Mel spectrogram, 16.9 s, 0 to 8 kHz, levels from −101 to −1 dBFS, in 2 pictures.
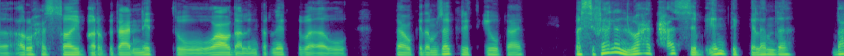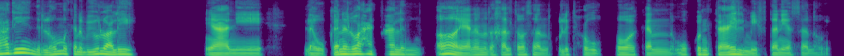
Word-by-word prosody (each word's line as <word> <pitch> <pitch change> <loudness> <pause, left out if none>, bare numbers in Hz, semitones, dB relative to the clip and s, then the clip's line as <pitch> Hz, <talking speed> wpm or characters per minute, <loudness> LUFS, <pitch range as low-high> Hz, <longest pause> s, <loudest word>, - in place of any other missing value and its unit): أروح 105 +2 -1
السايبر 100 -2 +2
بتاع 95 +1 +2
النت 100 +4 -1 0.2
وأقعد 95 +2 +3
على 85 - +1
الإنترنت 100 +4 -4
بقى 90 -3 -1
وبتاع 90 +3 -6
وكده، 100 +2 -2
مذاكرة 120 0 0 0.2
إيه 110 - 0
وبتاع 100 -1 -3
إيه." 105 - -4 0.5
بس 120 0 +7
فعلًا 200 +6 +4
الواحد 155 +1 +3
حس 150 -6 0
بقيمة 130 +8 +1
الكلام 110 +1 -1
ده 115 -2 -2 0.4
بعدين، 160 - +3
اللي 110 -1 -2
هم 140 +2 +1
كانوا 125 -4 -2
بيقولوا 135 +4 +3
عليه. 120 -1 +2 0.7
يعني 85 -1 +2 0.4
لو 80 -2 -2
كان 130 - +2
الواحد 135 0 +3
فعلًا 110 -4 -1 0.2
آه، 145 0 +4
يعني 90 +1 +2
أنا 100 0 -2
دخلت 100 +3 -4
مثلًا 90 -4 -3
كلية 95 +2 -6
حقوق، 85 -3 -6 0.2
هو 95 0 +1
كان 95 +1 -3
وكنت 105 +3 -5
علمي 105 -4 +3
في - - -19
تانية 95 -1 -1
ثانوي 90 0 -10
105 Hz, 165 wpm, -24 LUFS, 95-120 Hz, 0.7 s, بس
